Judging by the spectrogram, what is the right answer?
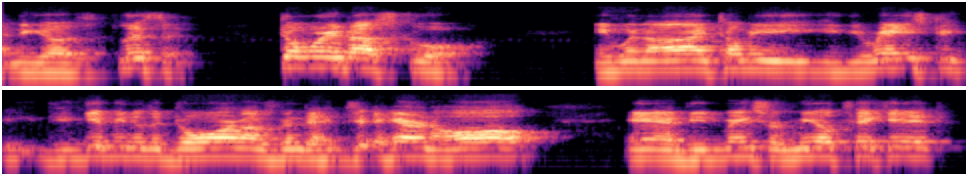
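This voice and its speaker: A man in his sixties telling a halting, rambling story of his student days on a video call. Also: fairly high pitch, a bit bright. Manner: halting, rambling, many restarts. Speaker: former athlete sharing memories. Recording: echoey, distant, dull video call audio.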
